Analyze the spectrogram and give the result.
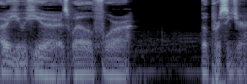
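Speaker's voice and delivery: very low, hushed, rattling, creaky murmur. The narrator voices a man who turns and speaks to the player, in a rattly voice. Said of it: "in a rattly voice".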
